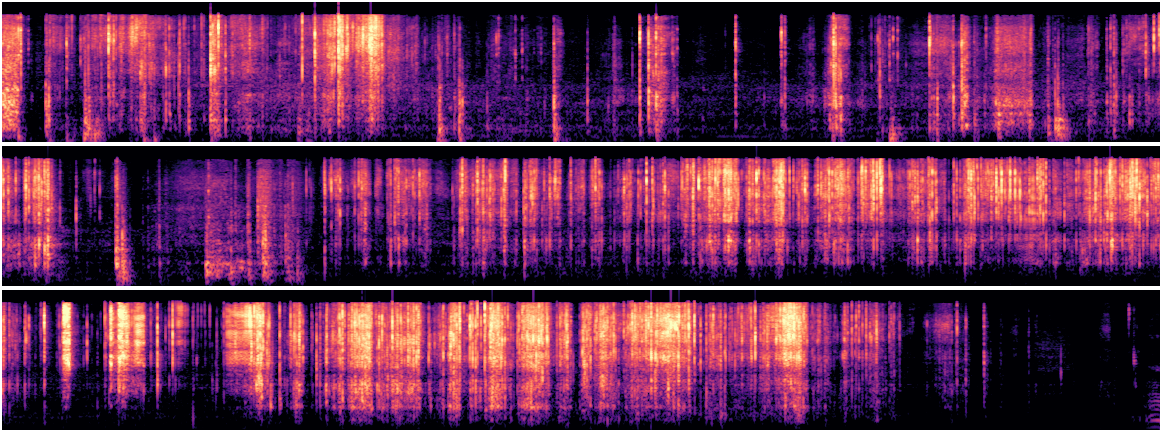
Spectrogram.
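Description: A cardboard trading-card box is handled and opened, then its silver foil pack is torn open and crinkled, with sharp crackles throughout. The crinkling is densest through the second half and dies down shortly before the end.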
